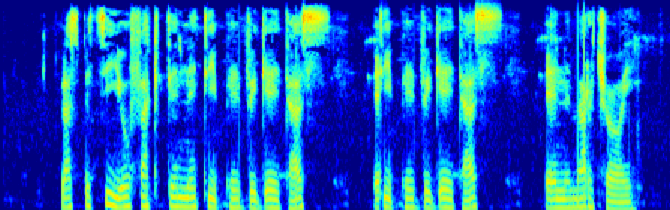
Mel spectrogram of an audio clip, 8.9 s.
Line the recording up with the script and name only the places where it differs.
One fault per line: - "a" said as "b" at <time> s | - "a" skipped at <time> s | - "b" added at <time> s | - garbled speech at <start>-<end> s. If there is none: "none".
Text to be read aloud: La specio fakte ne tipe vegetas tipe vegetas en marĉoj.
none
